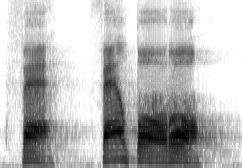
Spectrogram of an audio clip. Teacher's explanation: Fa is soft, smile. Ta is heavy, thick, no smile. Ra is heavy, thick, no smile.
